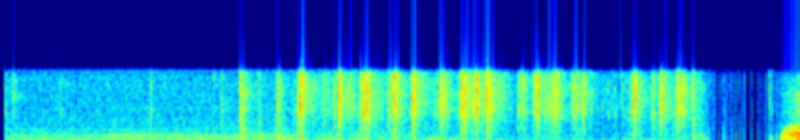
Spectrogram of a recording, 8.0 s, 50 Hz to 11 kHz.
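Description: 3x3 Rubik's cube being turned at speed, its plastic layers making a fast, dense run of clicks for about four and a half seconds during a speed-solve of the first two layers. The clicking starts about two and a half seconds in and stops abruptly about a second before the end.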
